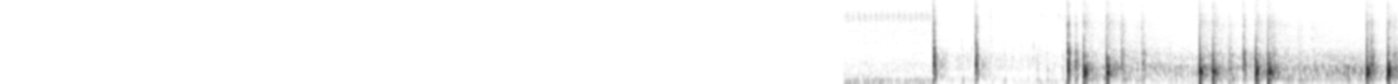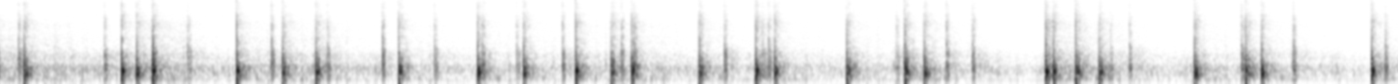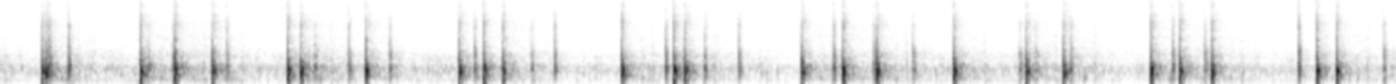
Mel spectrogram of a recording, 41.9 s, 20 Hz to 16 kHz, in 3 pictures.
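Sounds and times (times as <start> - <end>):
firework bangs: 9.3 - 41.9.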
